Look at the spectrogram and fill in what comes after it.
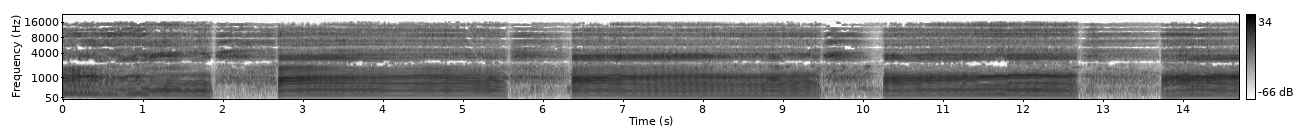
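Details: A Cairn terrier gives long, drawn-out growls with a moaning, voiced tone while being touched, each growl lasting several seconds.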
